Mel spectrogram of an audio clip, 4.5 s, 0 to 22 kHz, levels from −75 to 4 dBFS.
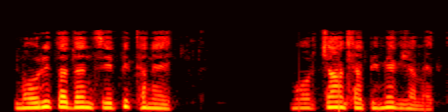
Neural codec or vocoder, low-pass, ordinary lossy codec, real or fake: none; 7.2 kHz; MP3, 64 kbps; real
